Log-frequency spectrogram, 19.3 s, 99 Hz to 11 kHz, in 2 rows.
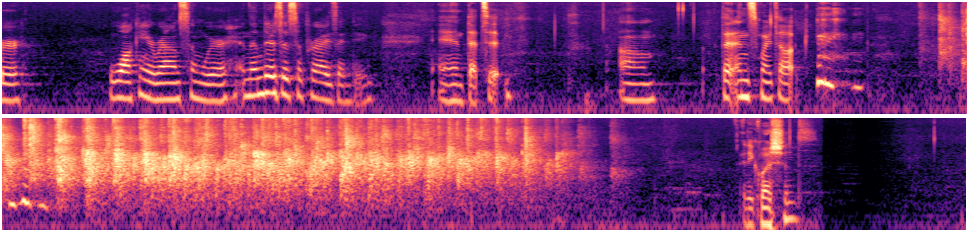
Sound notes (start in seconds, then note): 8.1 giggling; 9.2 audience clapping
